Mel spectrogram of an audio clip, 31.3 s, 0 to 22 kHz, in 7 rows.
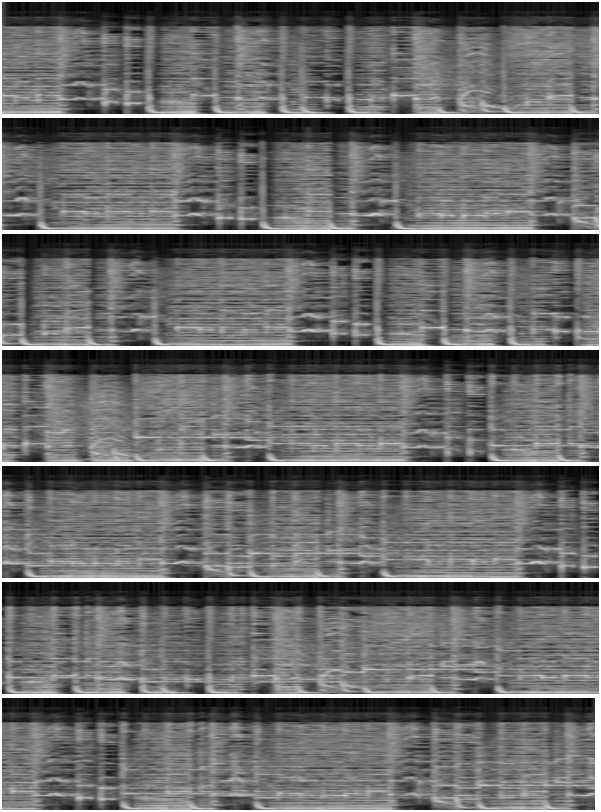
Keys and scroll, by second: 3.1 p, 22.5 ctrl+=.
